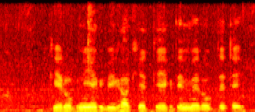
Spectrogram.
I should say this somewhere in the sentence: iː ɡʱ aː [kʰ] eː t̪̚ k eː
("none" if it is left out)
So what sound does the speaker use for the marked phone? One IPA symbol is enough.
kʰ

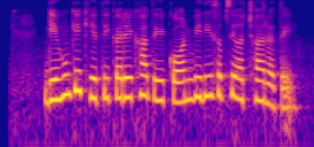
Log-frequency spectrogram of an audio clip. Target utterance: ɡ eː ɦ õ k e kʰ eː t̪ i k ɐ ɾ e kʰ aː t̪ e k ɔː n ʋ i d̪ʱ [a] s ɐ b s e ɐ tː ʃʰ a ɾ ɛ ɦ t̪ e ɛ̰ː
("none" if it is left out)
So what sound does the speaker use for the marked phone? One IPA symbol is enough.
i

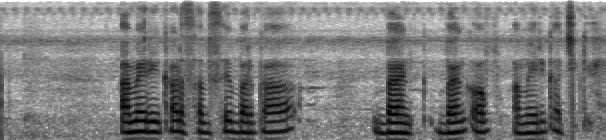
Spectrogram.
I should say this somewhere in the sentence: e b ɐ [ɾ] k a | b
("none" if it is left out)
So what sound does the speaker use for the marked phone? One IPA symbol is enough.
ɾ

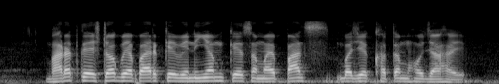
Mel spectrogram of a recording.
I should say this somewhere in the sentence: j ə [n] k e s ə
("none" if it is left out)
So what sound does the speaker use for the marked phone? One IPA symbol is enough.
m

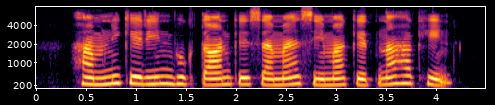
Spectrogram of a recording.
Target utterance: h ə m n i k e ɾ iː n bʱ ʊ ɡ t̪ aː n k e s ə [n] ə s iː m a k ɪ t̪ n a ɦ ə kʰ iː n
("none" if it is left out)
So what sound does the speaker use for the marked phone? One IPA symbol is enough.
m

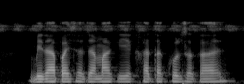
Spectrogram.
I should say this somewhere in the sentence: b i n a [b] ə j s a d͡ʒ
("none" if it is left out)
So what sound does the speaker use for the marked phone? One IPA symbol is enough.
p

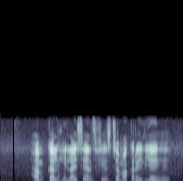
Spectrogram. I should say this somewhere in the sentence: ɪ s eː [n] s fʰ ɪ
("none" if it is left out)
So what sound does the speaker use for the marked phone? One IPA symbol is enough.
n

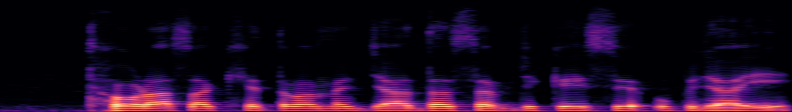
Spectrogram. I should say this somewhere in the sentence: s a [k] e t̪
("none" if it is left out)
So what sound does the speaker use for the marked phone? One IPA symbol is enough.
kʰ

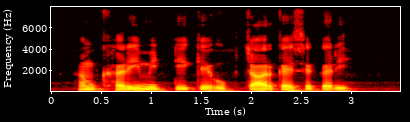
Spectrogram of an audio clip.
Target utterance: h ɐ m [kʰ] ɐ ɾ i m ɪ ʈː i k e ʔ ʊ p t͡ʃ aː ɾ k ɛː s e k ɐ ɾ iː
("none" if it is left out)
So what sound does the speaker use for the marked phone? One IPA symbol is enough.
kʰ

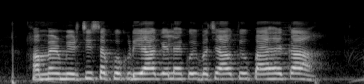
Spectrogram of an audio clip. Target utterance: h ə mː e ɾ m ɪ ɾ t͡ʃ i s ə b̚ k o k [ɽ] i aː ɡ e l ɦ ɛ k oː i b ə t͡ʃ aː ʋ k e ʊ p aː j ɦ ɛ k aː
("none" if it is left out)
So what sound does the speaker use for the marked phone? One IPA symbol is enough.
ɽ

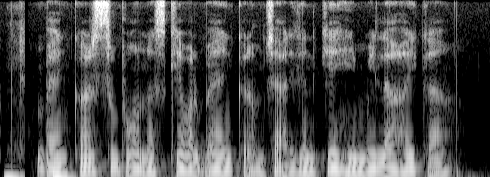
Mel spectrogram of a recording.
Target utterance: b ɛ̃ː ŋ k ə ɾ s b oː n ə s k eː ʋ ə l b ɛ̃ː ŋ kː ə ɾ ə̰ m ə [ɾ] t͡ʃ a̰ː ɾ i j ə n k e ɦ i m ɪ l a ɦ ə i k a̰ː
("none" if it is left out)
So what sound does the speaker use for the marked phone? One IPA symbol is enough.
none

